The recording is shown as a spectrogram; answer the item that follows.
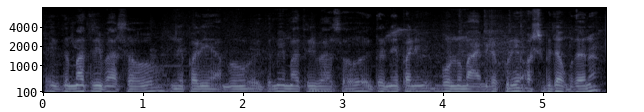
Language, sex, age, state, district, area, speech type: Nepali, male, 45-60, West Bengal, Jalpaiguri, rural, spontaneous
